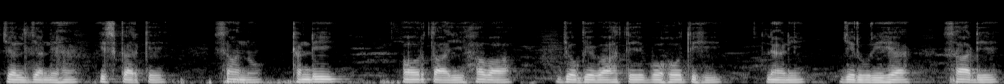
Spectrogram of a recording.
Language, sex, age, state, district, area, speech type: Punjabi, male, 45-60, Punjab, Pathankot, rural, spontaneous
